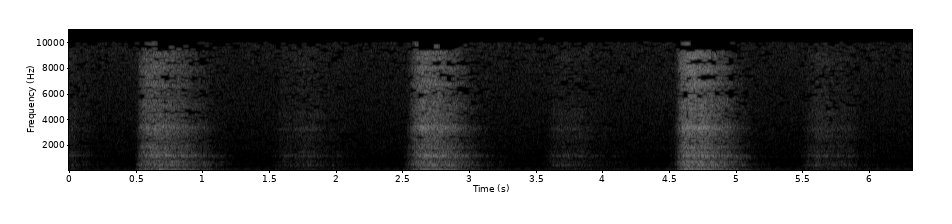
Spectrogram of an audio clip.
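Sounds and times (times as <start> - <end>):
connected mouth breathing in a breathwork exercise: 0.0 - 6.0.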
